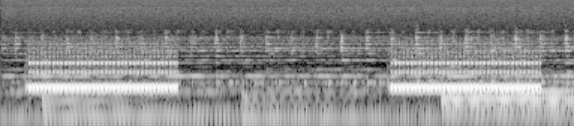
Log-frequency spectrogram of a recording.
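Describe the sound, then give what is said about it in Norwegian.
A telephone rings on the line after a number is dialed, steady electronic tones alternating in a repeating pattern of long bursts, loud, with no voices. “Til slutt slår vi nummeret.”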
